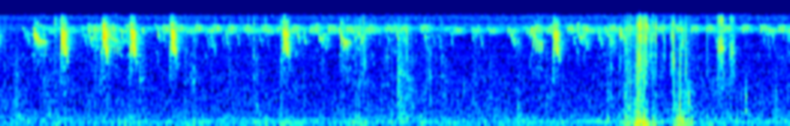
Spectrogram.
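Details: Noisy weaver chicks, used as a bird-trapping lure: high, thin chirps repeated irregularly over a steady high-pitched hiss, with louder bursts clustered near the start and a brief broadband rustle midway.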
